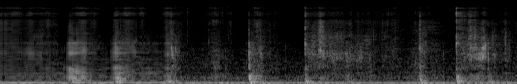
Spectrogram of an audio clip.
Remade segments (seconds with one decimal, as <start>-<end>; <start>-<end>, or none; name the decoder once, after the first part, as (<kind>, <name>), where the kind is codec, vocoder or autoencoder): 0.0-1.7 (vocoder, BigVGAN v2)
